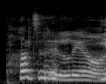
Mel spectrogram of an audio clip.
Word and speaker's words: Ponce de Leon: Because all I imagine was Ponce de Leon. – Yes, I said it correctly. Because then she goes, and how the white people say it.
